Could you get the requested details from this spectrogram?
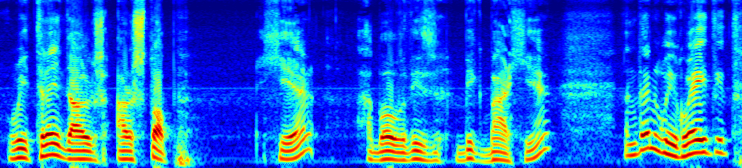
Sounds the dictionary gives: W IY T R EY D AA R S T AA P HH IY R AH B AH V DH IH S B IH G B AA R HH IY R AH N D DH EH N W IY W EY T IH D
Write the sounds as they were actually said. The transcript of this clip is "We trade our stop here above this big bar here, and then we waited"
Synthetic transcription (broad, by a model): W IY T R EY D AA R S T AA P HH IY R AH B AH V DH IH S B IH G B AA R HH IY R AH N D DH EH N W IY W EY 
